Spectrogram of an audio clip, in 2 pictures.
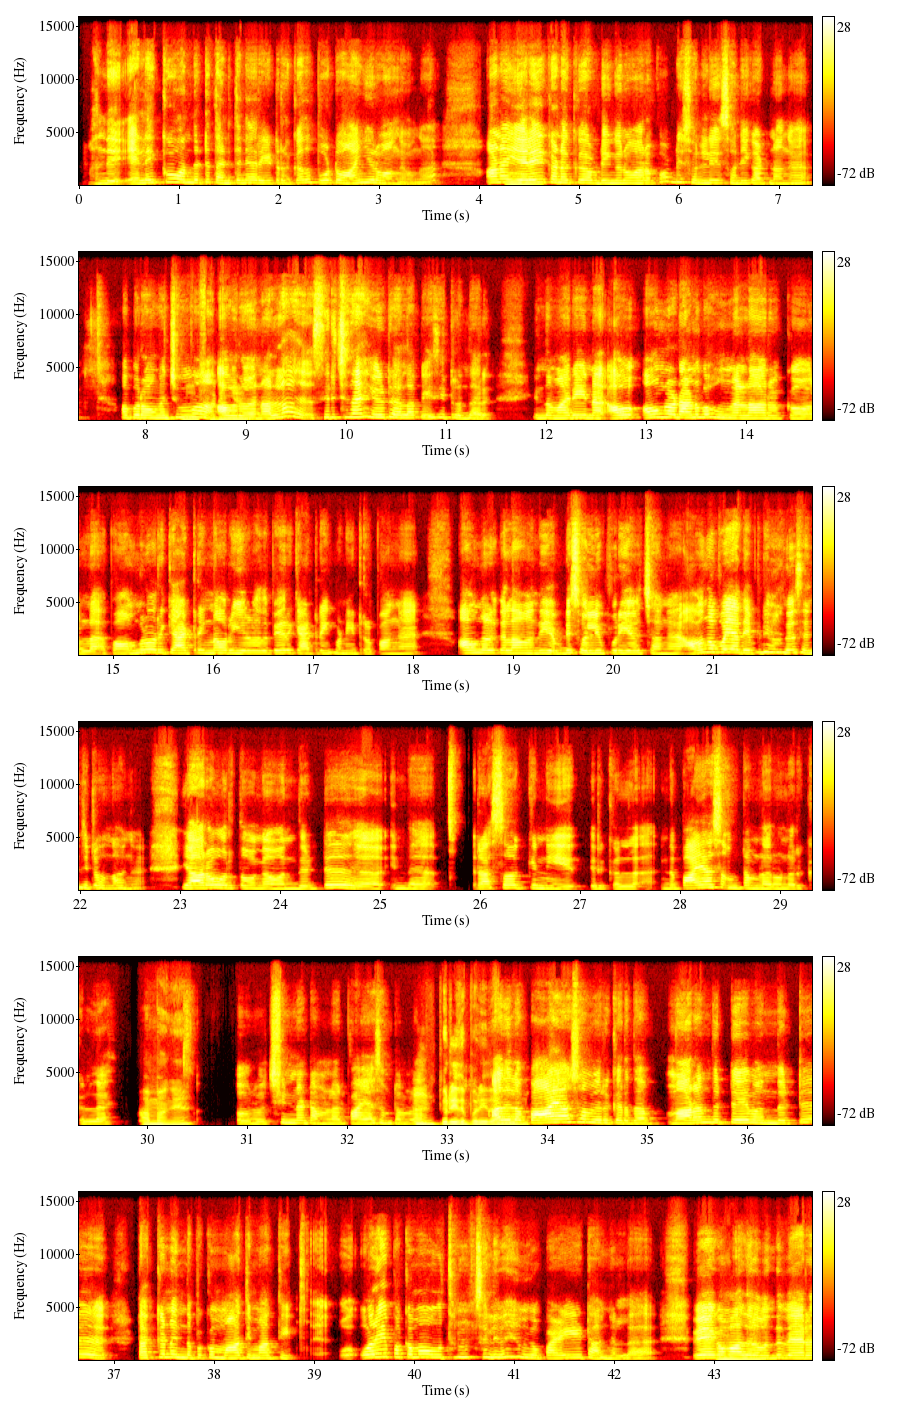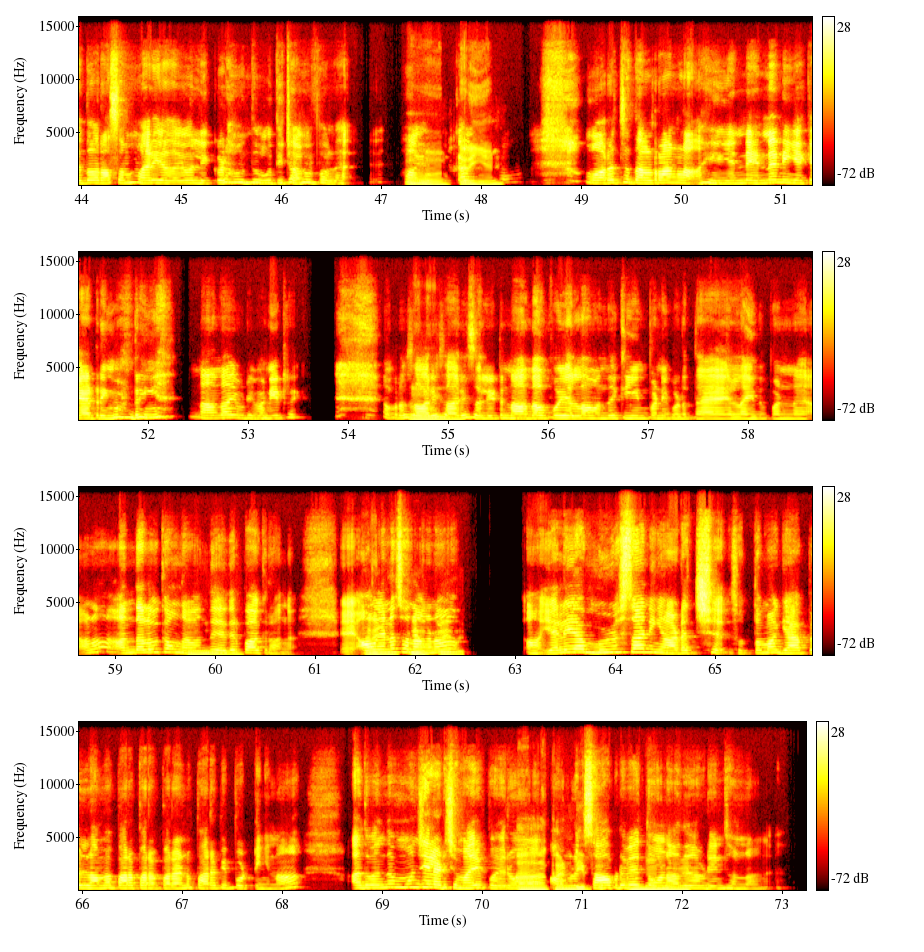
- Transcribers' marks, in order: chuckle; laughing while speaking: "போய் அத எப்டி வந்து செஞ்சுட்டு வந்தாங்க?"; tsk; tsk; chuckle; tsk; laughing while speaking: "ஊத்துணுன்னு சொல்லி தான் இவங்க பழகிட்டாங்கல்ல … எல்லாம் இது பண்ணினேன்"; in English: "லிக்விட்டா"; unintelligible speech; other background noise
- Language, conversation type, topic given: Tamil, podcast, வீட்டிலேயே உணவைத் தட்டில் அழகாக அலங்கரித்து பரிமாற எளிய குறிப்புகள் என்ன?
